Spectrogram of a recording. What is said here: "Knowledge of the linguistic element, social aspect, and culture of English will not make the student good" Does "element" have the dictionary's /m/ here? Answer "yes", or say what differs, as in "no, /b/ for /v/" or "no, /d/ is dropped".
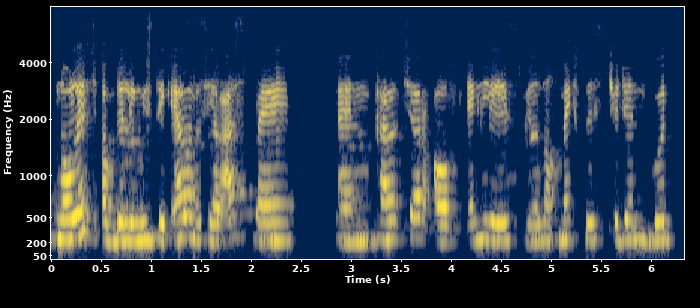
no, /m/ is dropped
